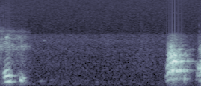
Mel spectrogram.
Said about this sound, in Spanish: Ahí hay un perrito.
